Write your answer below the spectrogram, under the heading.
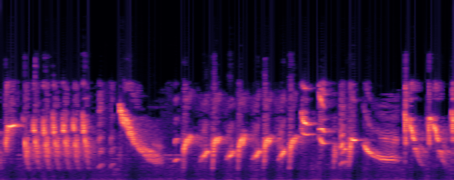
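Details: Mguneen, the European goldfinch, singing a training song for young birds. It opens with a quick run of repeated ticking notes, then a long downward-slurred whistle, then dense bright twitters and rising chirps.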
